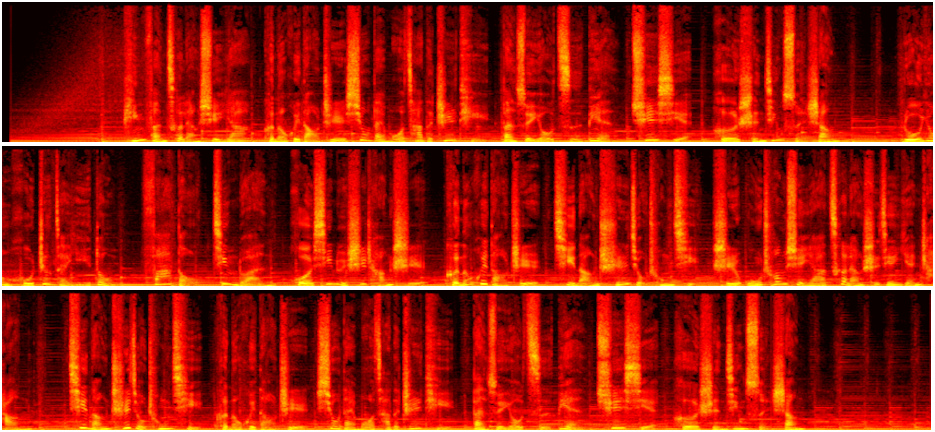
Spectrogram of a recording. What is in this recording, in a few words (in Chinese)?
专题 医院 医疗 轻松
